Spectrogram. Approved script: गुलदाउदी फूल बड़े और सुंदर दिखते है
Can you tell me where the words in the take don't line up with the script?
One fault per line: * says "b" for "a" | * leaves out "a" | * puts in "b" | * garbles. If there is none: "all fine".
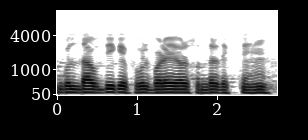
* puts in "के"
